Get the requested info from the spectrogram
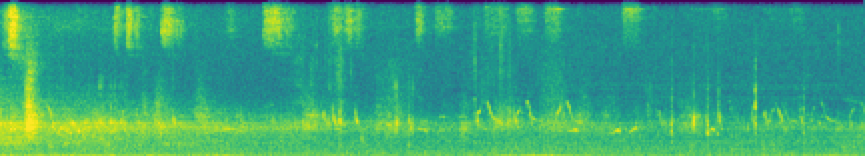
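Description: Low rumble of a double-deck electric passenger train moving away and fading, with small birds chirping from about three seconds in.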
